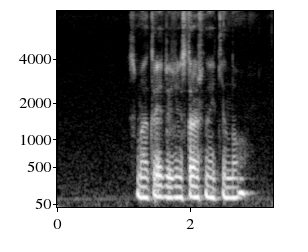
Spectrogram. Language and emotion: Russian, neutral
